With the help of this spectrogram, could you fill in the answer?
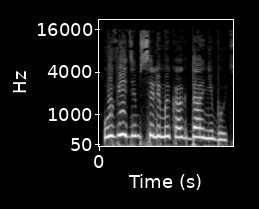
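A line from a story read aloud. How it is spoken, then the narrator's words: Exclaiming. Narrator (Russian): воскликнул Паганель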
